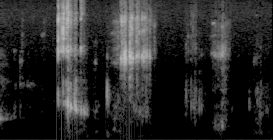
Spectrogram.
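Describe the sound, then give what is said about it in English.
Crunching of someone chewing Doritos party-sized Nacho Cheese tortilla chips, with two loud, brittle bursts followed by softer, quieter chews and no talking. “I don't know if the microphones can pick this up over me chewing this fucking deliciousness, but this shit slaps.”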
